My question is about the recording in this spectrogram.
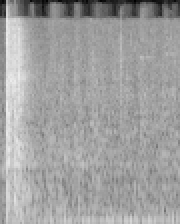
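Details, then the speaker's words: Kenmore washer that would not spin or drain, after a zip-tie fix of a suspected bad lid switch, set to spin: a click, then a steady low even hum with no rattle or grinding as the drain pump empties the tub normally. "Yeah, I can hear it draining. That's great."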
